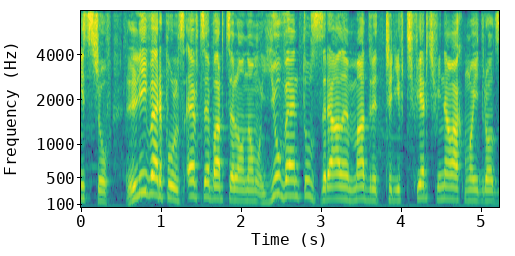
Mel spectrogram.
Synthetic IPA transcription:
istʂuf | lʲivɛɾpulzɛft̪sɛbaɾt̪sɛlɔnɔ̃w̃juvɛnt̪usːɾɛalɛmːad̪ɾɘt̪̚t͡ʂɘlʲift͡ɕfʲjɛɾt͡ɕfʲinawaxmɔjid̪ɾɔd̪z

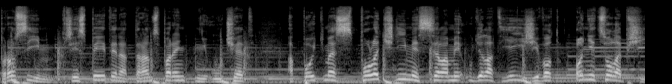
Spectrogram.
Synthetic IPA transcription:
pɾo̞siːmpr̝̥ɪspjɛjt̪ɛnat̪ɾanspaɾɛnt̪ɲiːʔuːt͡ʃɛt̪ | ʔapo̞jcmɛspo̞lɛt͡ʃniːmɪsɪlamɪʔuɟɛlat̪jɛjiʒɪvo̞t̪ʔo̞ɲɛt͡so̞lɛpʃiː

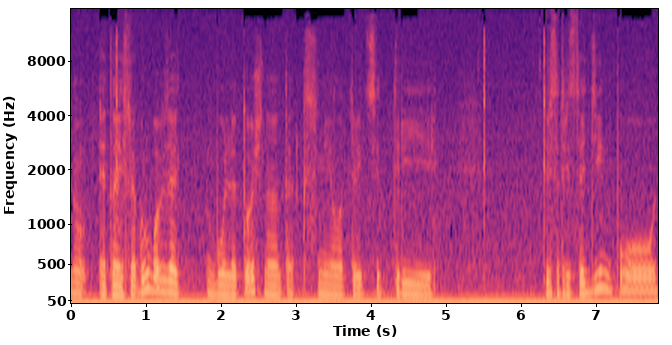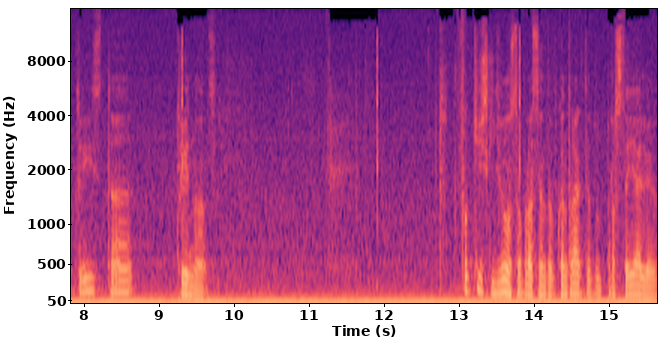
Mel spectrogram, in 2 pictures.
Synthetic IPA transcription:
nu | ɛt̪əjesʲlʲɪɡɾubəvzʲætʲ | bo̞lʲɪjət̪o̞̰t͡ɕnət̪a̰ksʲmʲelˠət̪ɾʲit̪sɨtʲt̪ɾʲi | t̪ɾʲist̪ət̪ɾʲit̪sɨtʲɐdʲinpʰo̰t̪ɾʲist̪ə | t̪ɾʲɪnat̪sɨtʲ | fɐk̚tʲit͡ɕɪ̥skʲɪdʲɪvʲɪno̞st̪əpɾɐt̪sɛnt̪əfkɐnt̪ɾak̚t̪ət̪ut̪̚pɾəst̪ɐjælʲɪ

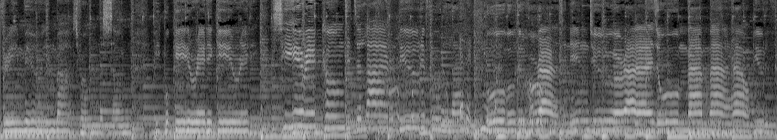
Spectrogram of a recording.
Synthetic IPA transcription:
θɹimɪlˠjɨ̃nmaɪlˠz̥fɹʌ̃mðɨsʌ̃n | pʰipl̩ˠɡɛɹɛɾiɡɛɹɛɾi | ʌz̥hiɹɪt̚kʰʌ̃mzɨ̃ntɨlaɪɪɾʌvbjʉ | ɾɨfl̩ˠ | laɪ | ovəðɨə˞aɪzɨ̃nɪ̃ntʉə˞aɪzoəmaɪmaɪha | bjʉɾɨf̩

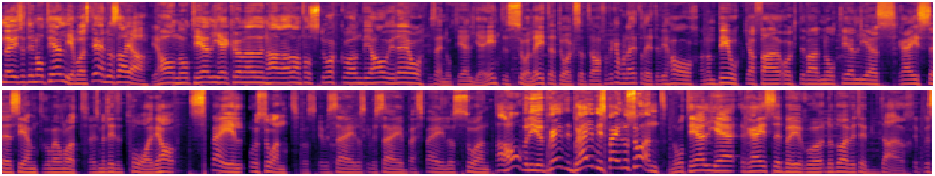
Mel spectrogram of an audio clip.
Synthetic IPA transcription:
myːs̬ət̪ɪnɔt̪ʰɛljəmɔst̪əjaɛnd̪oːs̬ɛjːavɪɦaɾnɔʈ̪ʰɛljəkʰɔmʉ̟ːnɦæːɾøːvanfœːɾst̪ɔkhɔlmvɪhaɾjɵd̪ɛɔsɛnɔt̪ʰɛljə̰æɾɪnt̪əsɔliːt̪ət̪ɔksɔat̪̚d̪ɛaɾfoɾvɪkʰanɧəleːt̪aliːt̪əvɪɦaɾanɔnbuːkafæːɾɔkd̪ɛvaɾnɔt̪ʰɛljəsɾeɪsəsɛnt̪ɾʉmɛlːəɾnɔt̪ːɛæɾsɔmɛt̪liːt̪ət̪ʰːɔːɾjʋɪhɑɾspeːlɔsɔnt̪d̪ɔskaʋɪseːd̪ɔskaʋɪseːbspeːlɔsɔnt̪̚d̪æːɾhɑɾvɪd̪ɛjɵbɾeːvɪbɾeːvɪspeːlɔsɔnt̪nɔt̪ʰɛljəɾæɪsəbyːɾʊd̪obœɾjaɾʋɪt̪ʰyːpd̪æ̰ːɾpɾɛ

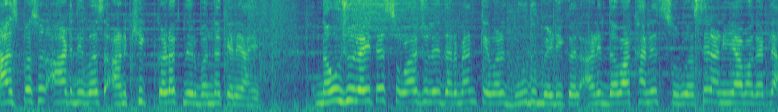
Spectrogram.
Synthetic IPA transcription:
ad͡zpasuːnaʈʰd̪iʋəsaɳ̃kʰiːkːəɽəkniɾbənd̪ʱəkeleaɦe | nəʋd͡ʑuləit̪esoɭad͡ʑuləid̪əɾmjan̚keʋəɭd̪uːd̪ʱmeɽikəlaɽ̃id̪əʋakʰanet͡ssuɾuːəseːlaɽ̃ijabʱaɡat̪lja

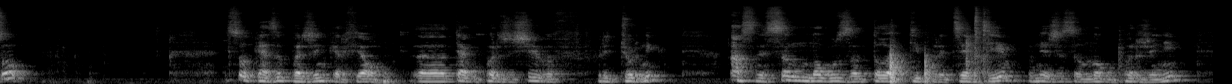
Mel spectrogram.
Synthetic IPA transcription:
o | isokazəpəɾʒɛnkɐɾfiɔlˠt̪ʲaɡopɤɾʒɛʃɛvɐfɾit͡ʃuɾnik | asnɛsɤmːnɔɡʊzɐt̪ɔjət̪ipɾɛt̪sɛpsiɛponɛʒɛsəmnɔɡʊpɤɾʒɛni

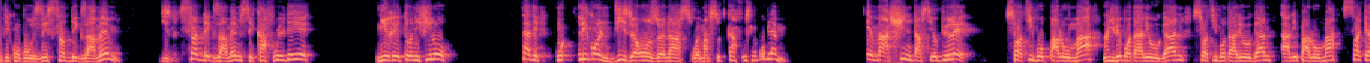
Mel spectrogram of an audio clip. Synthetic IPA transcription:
t̪ekɔ̃pozesɑ̃t̪̚d̪eɡzamɛ̃m | dĩsɑ̃t̪̚d̪eɡzamɛ̃msɛkafult̪eje | nĩʁet̪onĩfilo | se̥t̪avədimlikɔ̃ndizœʁɔ̃zœnaswɛmapsut̪̚kafulsɑ̃pʁoblɛm | emaʃĩnt̪apsiʁk̬yle | sɔʁt̪ip̬upalomaʁivep̬uɔt̪aleoɡansɔtip̬ut̪aleoɡanalepalomasɑ̃kɛ

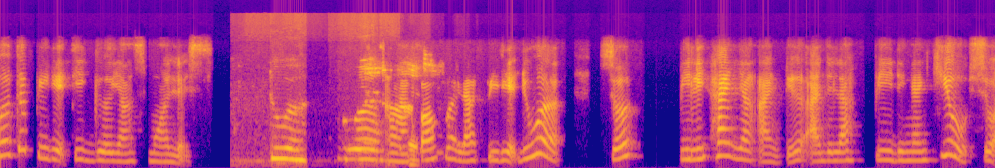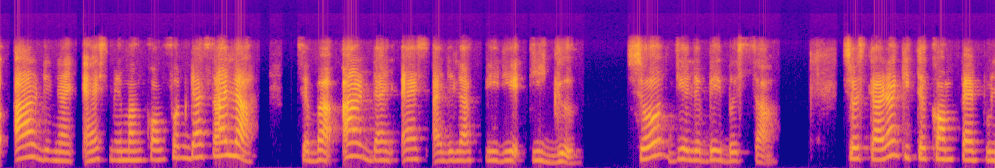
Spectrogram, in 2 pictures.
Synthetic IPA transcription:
əkapiɾiəd̪̚t̪iɡəjaŋsmɔlə̰s | duə | duəãkɔmfəmlahpiɾiət̪̚duə | so | pilihanjaŋʔadəʔa̰dalahpidəŋãnkjusoʔardəŋãnɛsmẽmãŋkɔɱfəmdahsalah | səbap̚ardanɛsadalahpiɾiəd̪̚t̪iɡə | sodiələbɪhbəsa̰ | sosə̥kaɾaŋkit̪əkɔmpanpul

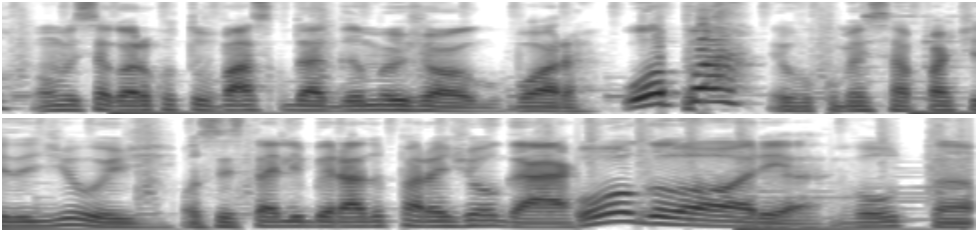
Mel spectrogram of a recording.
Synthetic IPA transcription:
vɐ̃mʊveseaɡɔɾɐkwɐ̃t̪ʊʊvaskʊd̪aɡɐ̃mɐewʒɔɡʊbɔɾɐopɐḛwvokomesaɾɐpaɾt͡ʃid̪ɐd͡ʒɪoʒɪvoseist̪alibeɾad̪ʊpaɾɐʒoɡaɾoɡlɔɾiɐvowt̪ɐ̃

